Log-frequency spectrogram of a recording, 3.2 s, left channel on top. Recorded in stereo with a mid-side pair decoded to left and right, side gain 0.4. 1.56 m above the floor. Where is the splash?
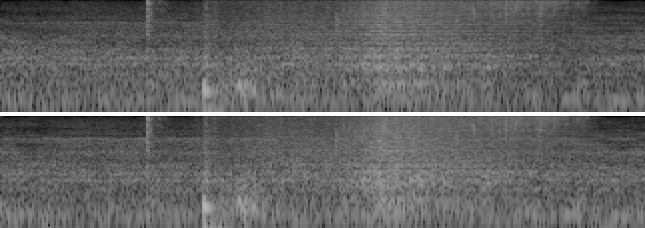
30° right, 1.4 m.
